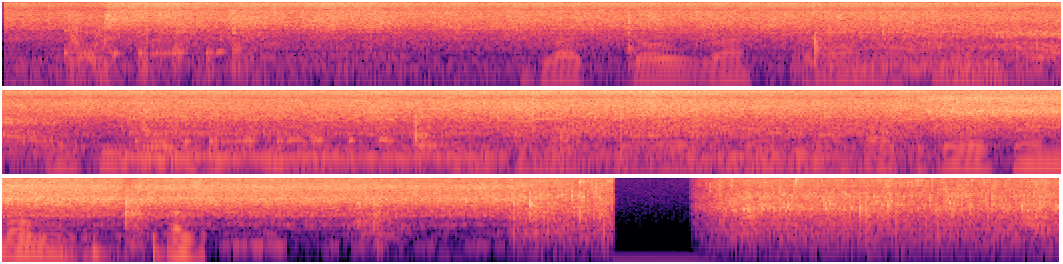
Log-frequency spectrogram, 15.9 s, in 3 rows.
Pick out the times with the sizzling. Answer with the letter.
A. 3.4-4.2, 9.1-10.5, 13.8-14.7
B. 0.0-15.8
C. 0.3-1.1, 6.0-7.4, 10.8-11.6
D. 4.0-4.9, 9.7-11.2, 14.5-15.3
B.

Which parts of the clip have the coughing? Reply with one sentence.
The coughing can be heard from 0.3 to 1.1 s, from 6.0 to 7.4 s and from 10.8 to 11.6 s.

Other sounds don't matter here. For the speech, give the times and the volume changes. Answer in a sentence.
The speech can be heard from 2.5 to 11.6 s, getting louder.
